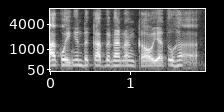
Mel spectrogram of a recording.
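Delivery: tired whispered-down prayer to God; quiet prayer. Acted. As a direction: pray it close, fading to almost nothing. Quoting intimate prayer.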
